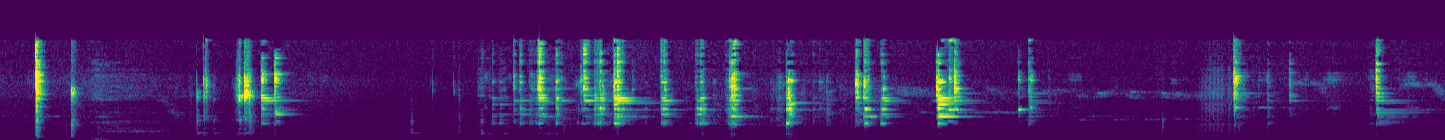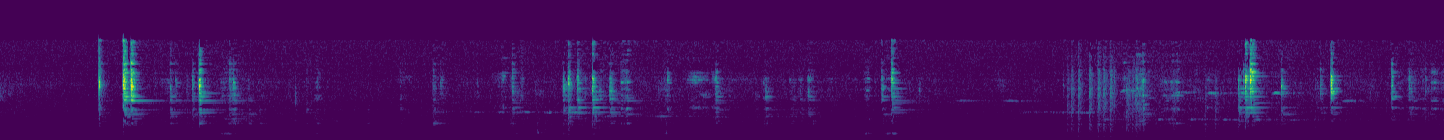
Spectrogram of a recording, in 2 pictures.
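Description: Small metal chainsaw parts and hand tools clinking and rattling as they are handled: a few sharp clicks, a dense run of jingling clinks about four seconds in, then scattered light taps with a quieter stretch before more clinks near the end.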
